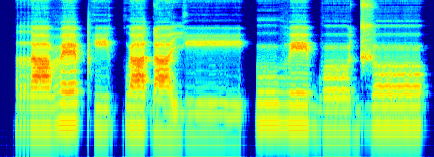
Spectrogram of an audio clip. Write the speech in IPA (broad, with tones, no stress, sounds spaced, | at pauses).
r a˨ β ɛ˦ pʰ i˨ kʷ a˦ ɗ a˨ j iː˨ | u˦ β e˦ b oː˨ d͡ʒ oː˦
